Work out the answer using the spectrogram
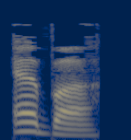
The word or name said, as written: ebba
